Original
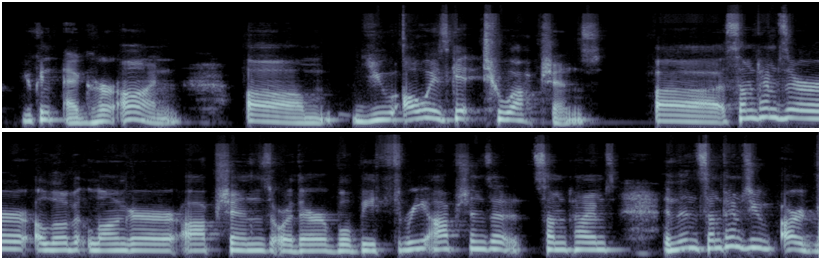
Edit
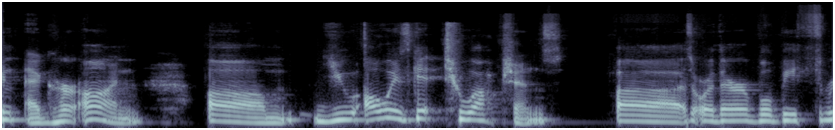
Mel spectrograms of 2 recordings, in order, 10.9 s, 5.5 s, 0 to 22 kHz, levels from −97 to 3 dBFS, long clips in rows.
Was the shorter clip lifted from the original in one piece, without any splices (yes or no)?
no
